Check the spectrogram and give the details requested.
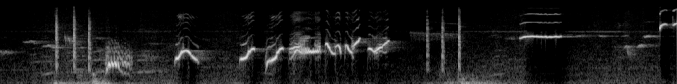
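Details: White-rumped shama singing in the kretekan tembakan style, meant to provoke a rival's emotion: a burst of quick rising and falling whistled notes mid-clip, with sharp clicks and knocks before and after.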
